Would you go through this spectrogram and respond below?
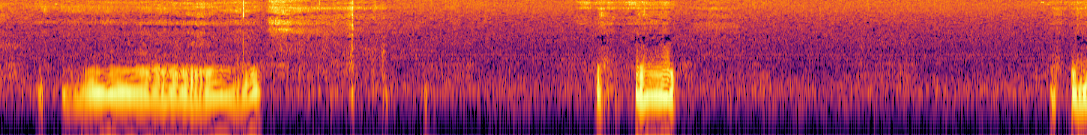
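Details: Pekingese asleep, a habitual snorer heard fairly softly this time: a long, rattling, harmonic snore of about two seconds, then a short snort around the middle and another at the end, with quiet breathing between and a faint household hum.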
